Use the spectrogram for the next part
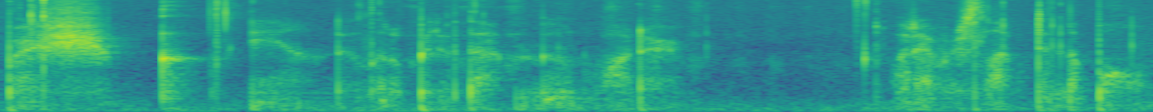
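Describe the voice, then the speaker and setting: A woman in her twenties whispering gently and soothingly in an ASMR personal attention roleplay, close to the microphone. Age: 20s. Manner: gentle, soothing, reassuring, unhurried. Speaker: ASMR roleplayer playing a spa groomer. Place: small bedroom, indoors. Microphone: close microphone, near the camera.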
